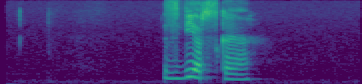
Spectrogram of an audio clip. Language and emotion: Russian, neutral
